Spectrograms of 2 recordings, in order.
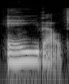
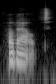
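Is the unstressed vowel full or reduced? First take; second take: full; reduced. First: The first vowel is a full vowel. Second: The first vowel is reduced to uh. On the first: The speaker calls it wrong. "We do not say about" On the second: The speaker calls it right. "We just say about"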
